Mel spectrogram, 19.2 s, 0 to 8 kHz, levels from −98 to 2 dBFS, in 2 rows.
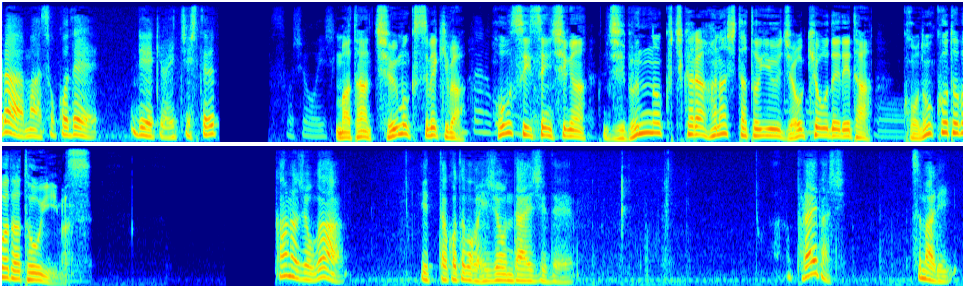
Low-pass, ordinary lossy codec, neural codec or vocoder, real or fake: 7.2 kHz; none; none; real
